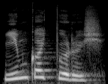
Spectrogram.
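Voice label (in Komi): нимкодьпырысь, Komi, female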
